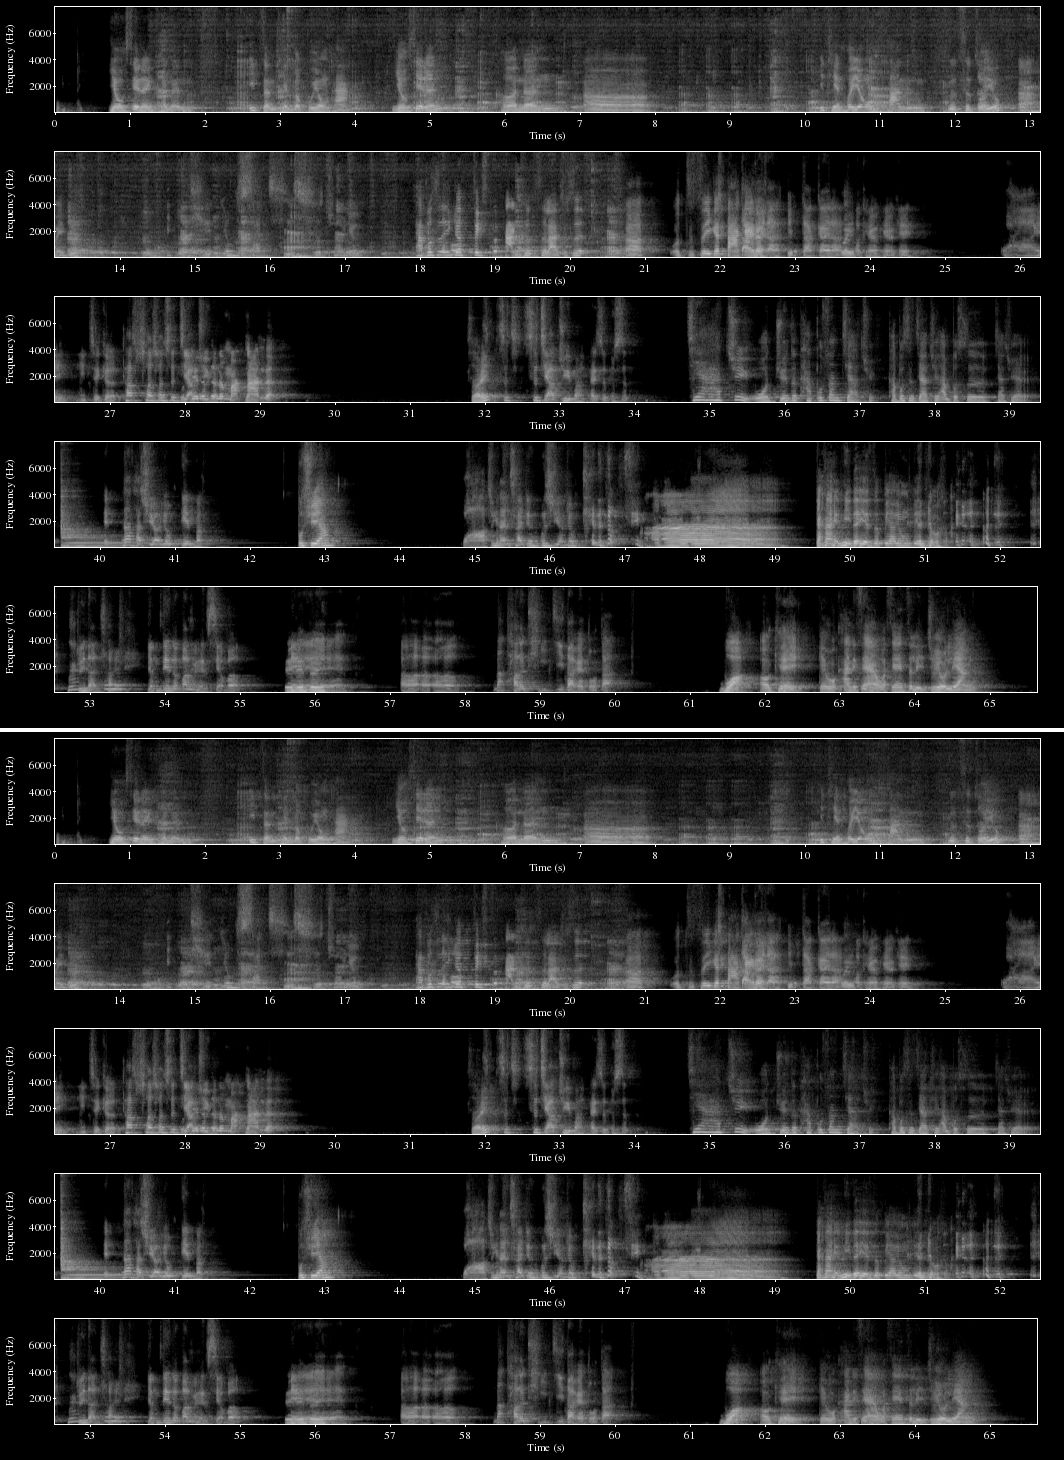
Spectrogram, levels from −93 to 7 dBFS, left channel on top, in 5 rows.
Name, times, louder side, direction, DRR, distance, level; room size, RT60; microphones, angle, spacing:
voice 1, 0.7-1.9 2.6-4.0 4.5-5.2 5.9-7.9 10.2-11.6 11.9-13.5 17.9-20.2 20.7-21.0 21.3-22.6 23.6-23.8 28.1-29.2 31.8-32.1 34.7-39.2 42.6-43.1 47.3-49.1 49.5-51.2 51.8-51.9 52.7-52.9 53.2-53.5 54.3-54.4 55.6-56.2 61.4-64.9, left 2 dB, 30° left, 11 dB, 0.8 m, -30 dB
sound 1, 1.2-20.7, left 1 dB, 45° left, 4.9 m, -38 dB
voice 2, 14.6-17.2 18.3-18.6 22.0-22.8 23.1-24.6 25.7-28.4 32.2-33.9 40.0-41.4 44.8-47.3 50.9-51.1 51.4-52.1 52.4-55.0 55.7-56.4 57.1-57.9 58.4-60.0, equal, ahead, 11 dB, 1.2 m, -36 dB
sound 2, 39.5-40.9, right 2 dB, 25° right, 1.5 m, -37 dB
29.0 x 17.0 x 8.2 m, 0.83 s
head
